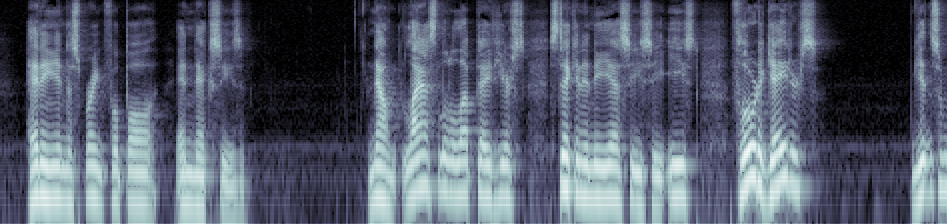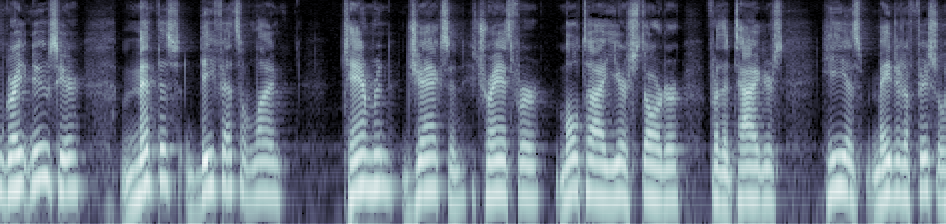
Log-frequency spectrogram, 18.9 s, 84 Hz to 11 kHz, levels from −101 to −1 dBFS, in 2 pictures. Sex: male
